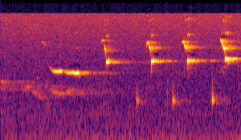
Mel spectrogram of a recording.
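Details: Nightingale singing: a few soft, drawn-out whistles and descending slurred notes, then short high notes spaced about half a second apart over a quiet background.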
